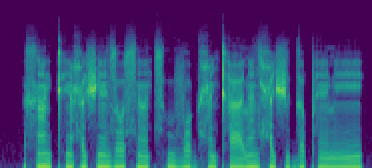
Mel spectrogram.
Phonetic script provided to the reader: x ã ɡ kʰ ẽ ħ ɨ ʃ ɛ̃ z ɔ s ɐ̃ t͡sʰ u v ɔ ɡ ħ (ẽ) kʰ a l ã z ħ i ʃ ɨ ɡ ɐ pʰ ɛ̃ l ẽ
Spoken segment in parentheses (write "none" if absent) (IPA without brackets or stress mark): ĩ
